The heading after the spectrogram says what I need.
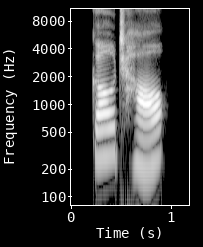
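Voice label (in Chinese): "高潮", Chinese; HSK6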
